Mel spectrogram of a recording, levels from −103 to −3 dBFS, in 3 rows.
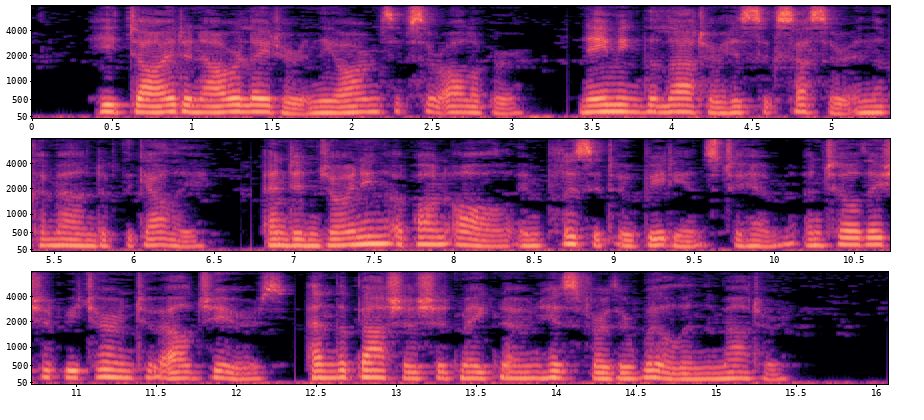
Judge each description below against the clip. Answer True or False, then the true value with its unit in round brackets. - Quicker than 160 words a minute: True (185 wpm)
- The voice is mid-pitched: True (165 Hz)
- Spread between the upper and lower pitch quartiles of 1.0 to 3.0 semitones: True (2.4 semitones)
